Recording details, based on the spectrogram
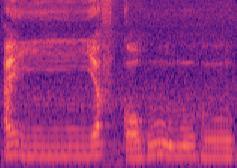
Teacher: Nun mati bertemu dengan huruf ya. Cara bacaannya ialah memasukkan nun mati ke dalam huruf ya beserta dengung 2 harakat. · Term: idgham ma'lunah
